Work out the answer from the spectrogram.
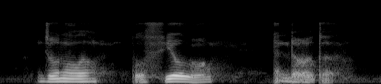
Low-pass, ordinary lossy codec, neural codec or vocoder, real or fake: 7.2 kHz; none; codec, 16 kHz, 1 kbps, FreqCodec, larger model; fake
